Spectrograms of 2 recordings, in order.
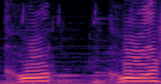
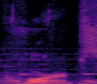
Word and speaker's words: Corpse: It's all thanks to you and Core's woman Cykes. Yeah, it's core woman. Yeah, I knew that you don't pronounce it corpse, you pronounce it core, but I wasn't really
